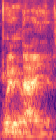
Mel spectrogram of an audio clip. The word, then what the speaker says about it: Wayne Dyer: Y este libro que se llama Tus Zonas Erróneas, de Wayne Dyer, lo pronuncié bien. – Wayne Dyer, sí.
